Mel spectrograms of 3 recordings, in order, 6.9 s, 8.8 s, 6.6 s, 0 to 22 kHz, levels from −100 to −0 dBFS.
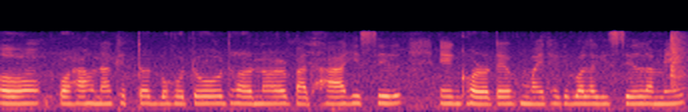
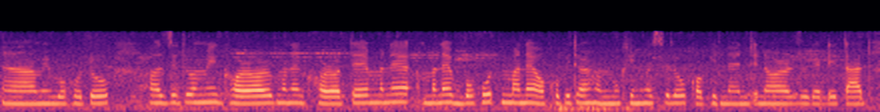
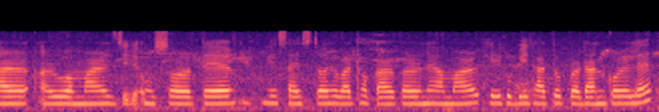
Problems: constant background noise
